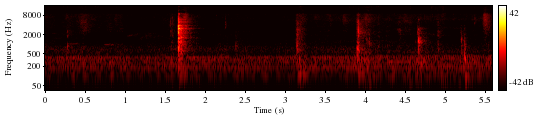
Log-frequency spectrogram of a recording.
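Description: Knife cutting boiled chicken livers on a wooden cutting board: one sharp knock about one and a half seconds in, then a few lighter clicks and taps of the blade on the board.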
